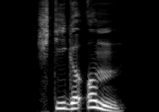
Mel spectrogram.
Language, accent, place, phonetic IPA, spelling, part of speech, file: German, Germany, Berlin, [ˌʃtiːɡə ˈʊm], stiege um, verb, De-stiege um.ogg
- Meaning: first/third-person singular subjunctive II of umsteigen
